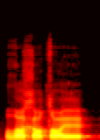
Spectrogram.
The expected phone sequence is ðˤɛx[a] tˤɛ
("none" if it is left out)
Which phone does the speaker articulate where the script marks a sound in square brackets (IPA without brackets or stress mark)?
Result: a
